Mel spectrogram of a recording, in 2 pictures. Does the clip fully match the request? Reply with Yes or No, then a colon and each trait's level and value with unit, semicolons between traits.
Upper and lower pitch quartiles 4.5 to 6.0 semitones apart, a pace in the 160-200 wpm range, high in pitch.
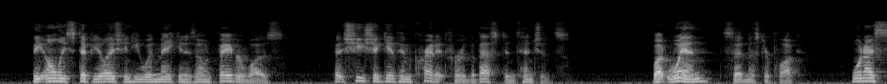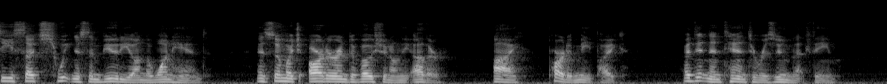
No: average, 4.9 semitones; average, 195 wpm; low, 120 Hz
